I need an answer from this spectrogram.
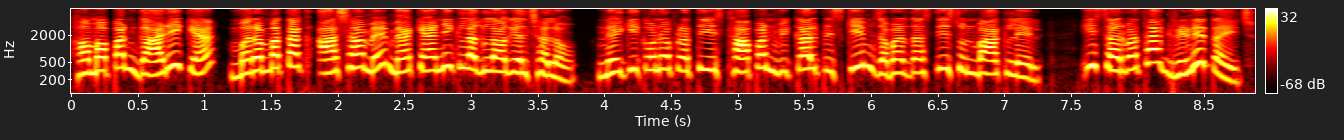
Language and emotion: Maithili, angry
